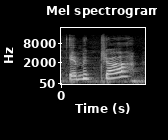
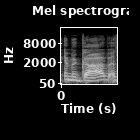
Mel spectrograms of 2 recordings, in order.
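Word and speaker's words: Imgur: options that's linked to how do you say it imager yeah IM yeah that's how you say it isn't it I always think imig know that's not right um that's yeah link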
